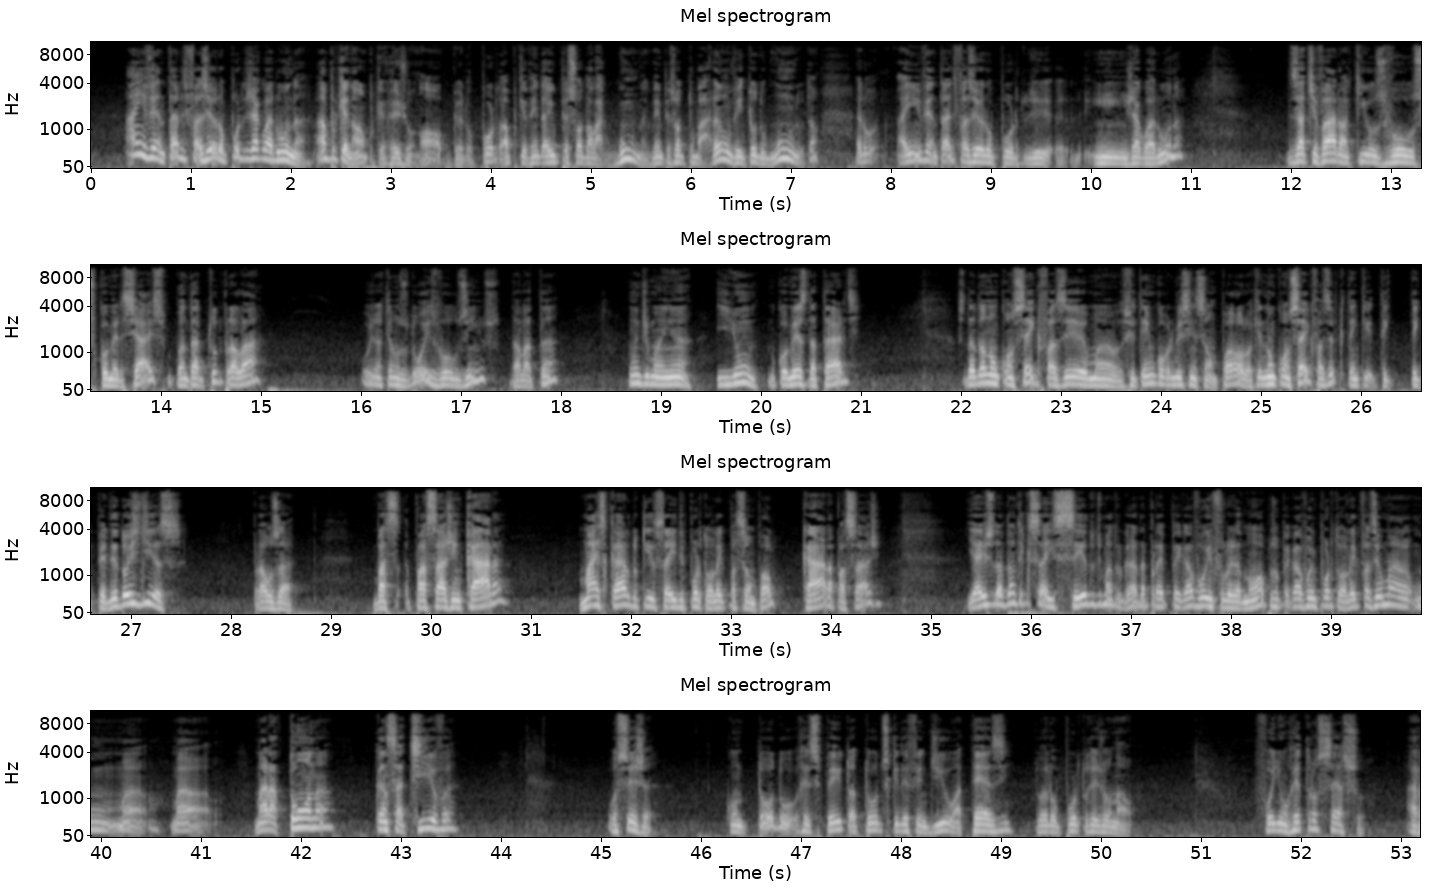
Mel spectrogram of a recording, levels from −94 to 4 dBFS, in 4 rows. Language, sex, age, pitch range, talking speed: Portuguese, male, 60-79, 125-160 Hz, 180 wpm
